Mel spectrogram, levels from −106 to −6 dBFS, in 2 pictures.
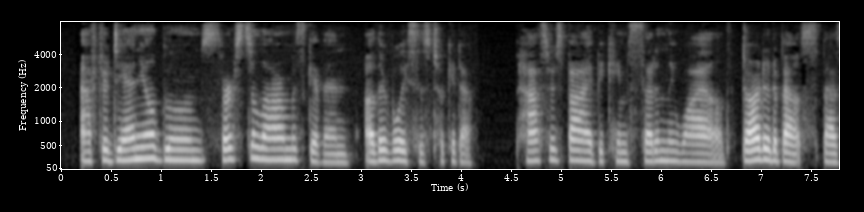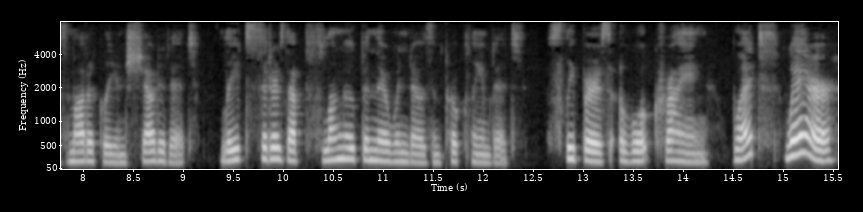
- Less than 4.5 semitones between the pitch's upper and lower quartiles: Yes, average, 3.0 semitones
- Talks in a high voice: Yes, high, 195 Hz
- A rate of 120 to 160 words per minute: Yes, average, 145 wpm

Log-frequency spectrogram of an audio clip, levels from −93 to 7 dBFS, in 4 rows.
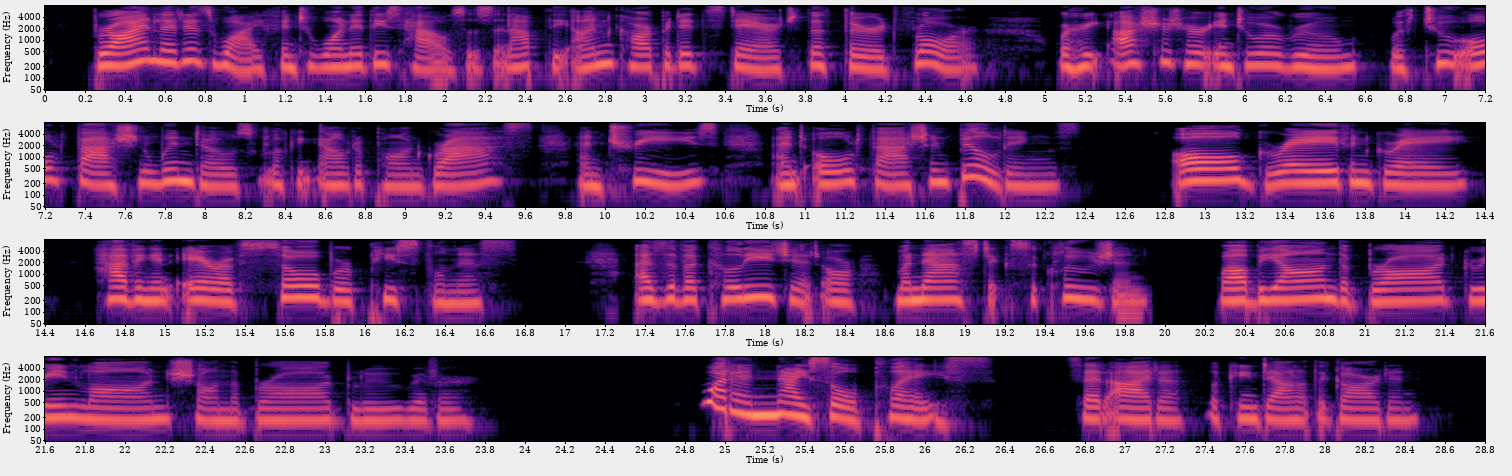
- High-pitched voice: Yes, high, 205 Hz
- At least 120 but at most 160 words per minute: No, average, 170 wpm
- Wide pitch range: No, average, 3.5 semitones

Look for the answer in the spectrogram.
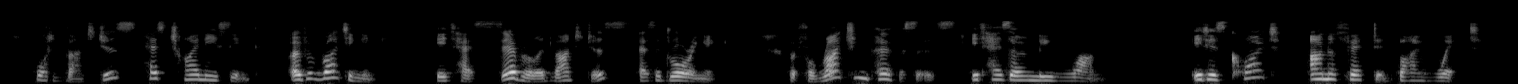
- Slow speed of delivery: Yes, slow, 120 wpm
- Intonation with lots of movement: Yes, wide, 7.2 semitones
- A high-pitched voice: Yes, high, 225 Hz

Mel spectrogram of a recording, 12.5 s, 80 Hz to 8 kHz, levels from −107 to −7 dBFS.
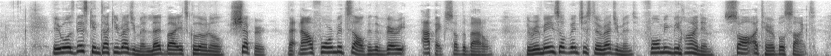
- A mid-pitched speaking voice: Yes, medium, 170 Hz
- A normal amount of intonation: No, wide, 6.3 semitones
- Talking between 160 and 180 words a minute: Yes, average, 165 wpm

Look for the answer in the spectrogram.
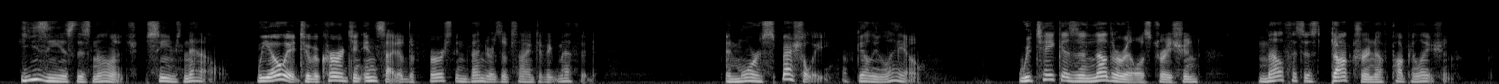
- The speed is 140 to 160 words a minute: Yes, average, 145 wpm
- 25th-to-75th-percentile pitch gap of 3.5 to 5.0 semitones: Yes, average, 4.7 semitones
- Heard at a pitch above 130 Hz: Yes, medium, 140 Hz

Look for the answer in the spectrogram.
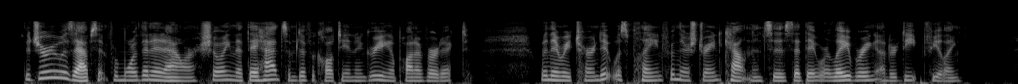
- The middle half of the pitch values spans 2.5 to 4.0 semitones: Yes, average, 2.8 semitones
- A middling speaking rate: No, fast, 220 wpm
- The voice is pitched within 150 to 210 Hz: Yes, medium, 185 Hz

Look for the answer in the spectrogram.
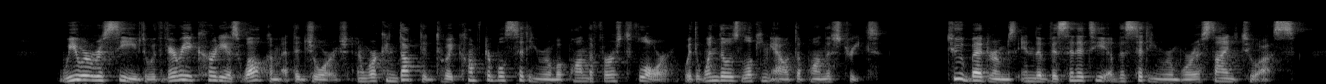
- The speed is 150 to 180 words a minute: No, average, 190 wpm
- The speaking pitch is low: No, medium, 175 Hz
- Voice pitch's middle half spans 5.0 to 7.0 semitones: Yes, wide, 5.6 semitones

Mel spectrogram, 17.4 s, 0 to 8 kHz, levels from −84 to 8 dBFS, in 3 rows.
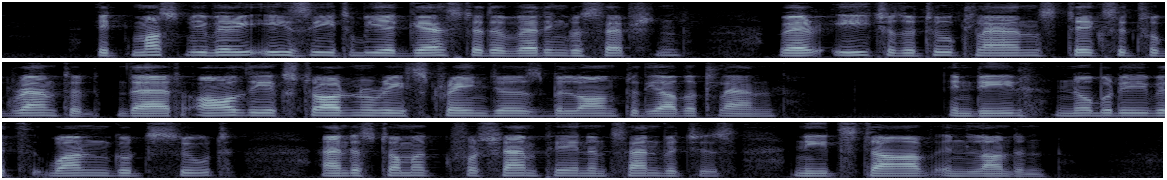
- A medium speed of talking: Yes, average, 170 wpm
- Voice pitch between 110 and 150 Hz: Yes, medium, 140 Hz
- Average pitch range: No, narrow, 2.0 semitones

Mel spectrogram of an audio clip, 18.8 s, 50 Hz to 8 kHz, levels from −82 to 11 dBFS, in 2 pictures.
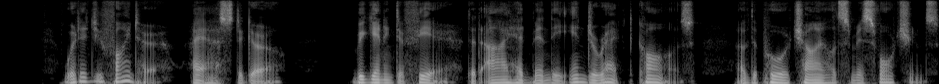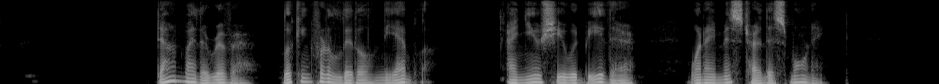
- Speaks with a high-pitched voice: No, low, 100 Hz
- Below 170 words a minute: Yes, average, 140 wpm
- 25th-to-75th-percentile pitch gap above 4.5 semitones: No, average, 3.9 semitones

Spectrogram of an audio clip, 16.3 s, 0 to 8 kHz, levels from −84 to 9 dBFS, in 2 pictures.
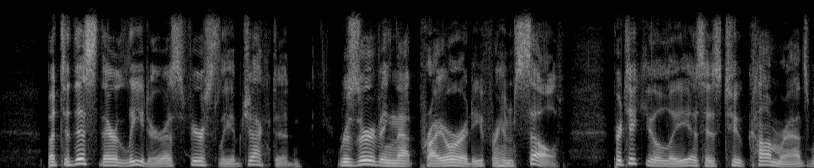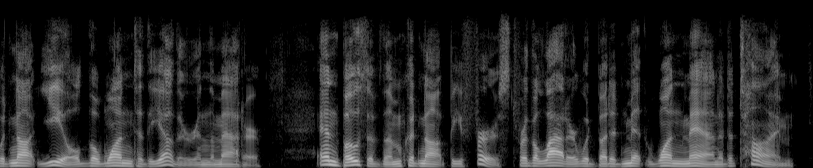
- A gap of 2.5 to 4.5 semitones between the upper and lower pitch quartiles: No, average, 4.9 semitones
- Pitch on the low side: Yes, low, 120 Hz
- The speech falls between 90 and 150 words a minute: No, average, 175 wpm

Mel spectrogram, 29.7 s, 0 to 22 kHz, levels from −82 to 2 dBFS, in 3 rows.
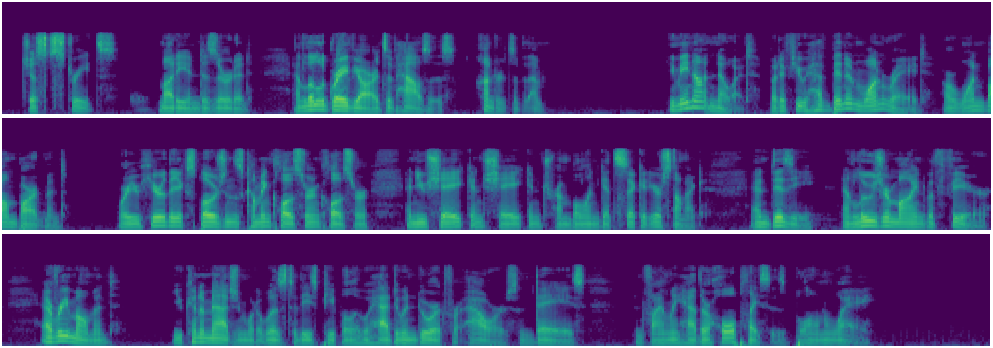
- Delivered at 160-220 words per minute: Yes, average, 175 wpm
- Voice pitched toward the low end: Yes, very low, 90 Hz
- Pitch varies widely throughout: No, average, 4.0 semitones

